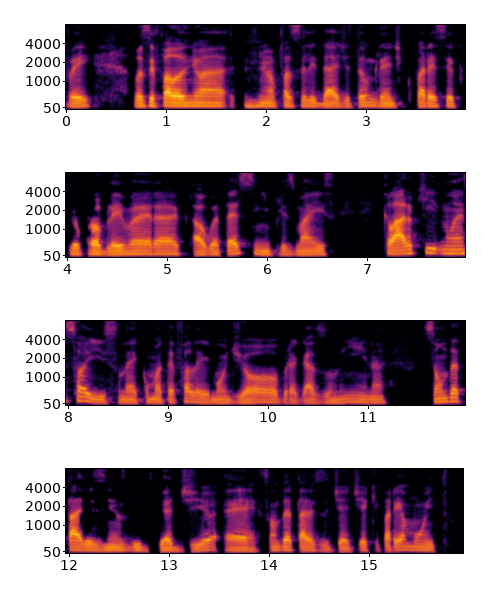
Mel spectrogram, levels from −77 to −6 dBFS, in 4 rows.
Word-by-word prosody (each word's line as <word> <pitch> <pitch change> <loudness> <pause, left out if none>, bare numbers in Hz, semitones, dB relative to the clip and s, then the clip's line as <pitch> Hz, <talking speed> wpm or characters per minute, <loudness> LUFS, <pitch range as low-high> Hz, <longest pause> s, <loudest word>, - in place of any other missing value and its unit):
foi, 110 0 +3 0.4
você 115 +2 +4
falando 115 +1 +7
em - - +2
uma 115 -1 +3 0.2
em 110 +1 -3
uma 110 -1 +1
facilidade 105 -3 0
tão 115 +5 0
grande 105 -3 -2
que - - -31
pareceu 110 -1 +1
que - - -27
meu 110 -2 0
problema 105 +1 +3
era 115 -1 +2
algo 105 +1 +1
até 115 +3 +1
simples, 100 -8 -5
mas 100 +1 -2 0.5
claro 140 - +6
que 150 +1 -1
não 135 0 -2
é 135 +1 0
só 150 0 +2
isso, 100 -5 -3
né, 95 0 -2
como 105 +2 -5
eu - - +1
até 105 - -3
falei 110 -6 -2
mão 95 +1 -4
de 100 +1 -5
obra, 100 -2 -1
gasolina, 100 +3 -6 0.3
são 120 +1 -3
detalhezinhos 105 -7 +1
do 105 0 -4 0.2
dia 100 -2 +2
a 95 - 0
dia 100 +6 -3
é, 95 -3 -1
são 110 +2 -7
detalhes 105 -4 0
do 95 -1 -9
dia 95 0 -3
a - - -3
dia 100 +4 -6
que 105 - -18
varia 105 +4 0
muito. 110 -3 -6
105 Hz, 190 wpm, -23 LUFS, 100-115 Hz, 0.5 s, falando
